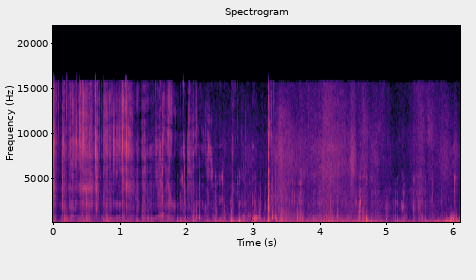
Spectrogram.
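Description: Close-miked chewing of a mouthful of sauce-dipped McDonald's french fries, several at once, giving irregular soft, wet crunches and mouth clicks. The fries are cooled delivery fries.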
